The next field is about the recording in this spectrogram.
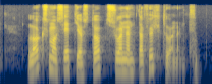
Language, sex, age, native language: Icelandic, male, 13, Icelandic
